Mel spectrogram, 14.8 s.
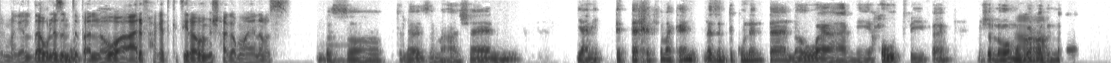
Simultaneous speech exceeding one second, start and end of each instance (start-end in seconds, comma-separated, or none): none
